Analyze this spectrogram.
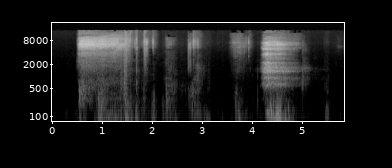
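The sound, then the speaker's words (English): Deep breathing during a calming stress-relief exercise: slow, loud, airy inhales and exhales. A long breath opens, then softer breathy puffs follow, and a final strong breath ends it, with no talk. “Three deep breaths.”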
